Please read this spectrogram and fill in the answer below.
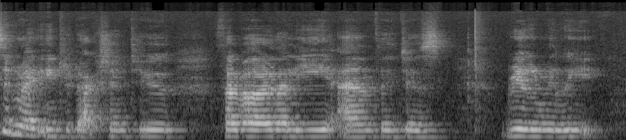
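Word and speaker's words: Dalí: It's about Salvador Dali. Actually, that's not how you pronounce his name. You pronounce that like that in English. In Spanish, it's Salvador Dali.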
